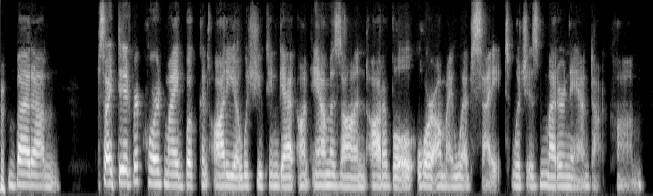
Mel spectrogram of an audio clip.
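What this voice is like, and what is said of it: American accent. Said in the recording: “I lived in the States, and that's why I have this nice American accent”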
